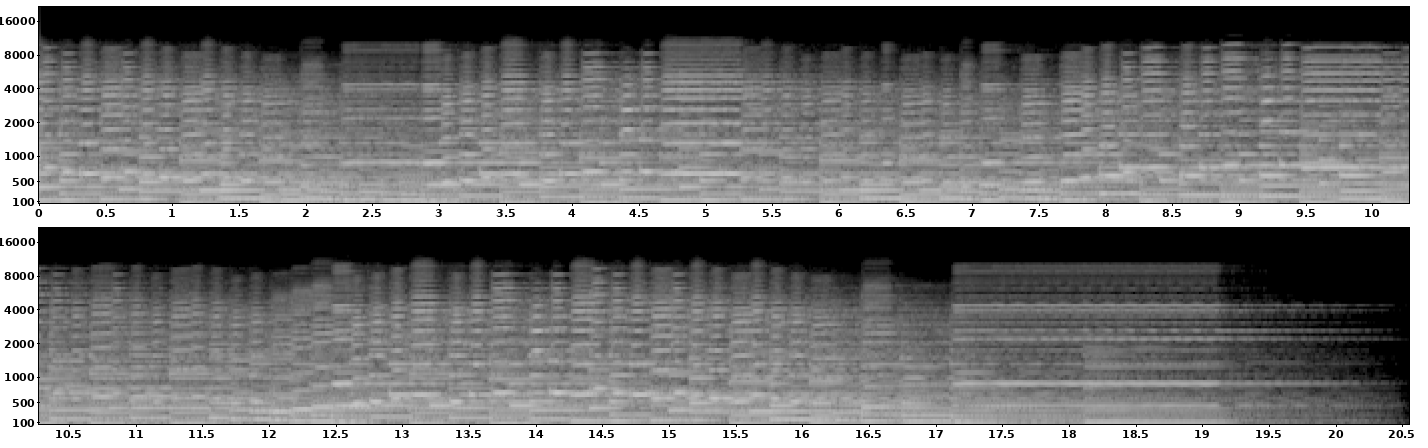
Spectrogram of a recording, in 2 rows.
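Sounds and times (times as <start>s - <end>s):
violin: 0.0s - 20.1s
piano: 0.0s - 20.5s.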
